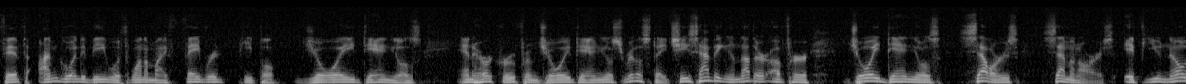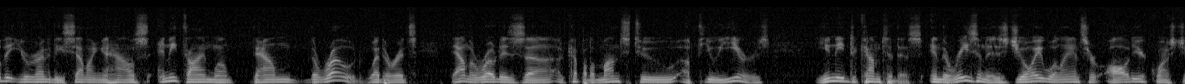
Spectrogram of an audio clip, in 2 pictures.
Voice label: Radio Spot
